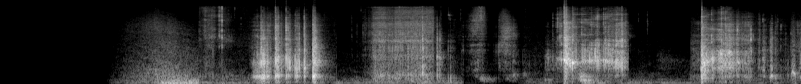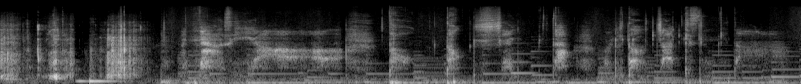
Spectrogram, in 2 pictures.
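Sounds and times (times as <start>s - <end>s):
crunching chocolate balls: 5.5s - 6.3s, 6.9s - 9.8s.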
